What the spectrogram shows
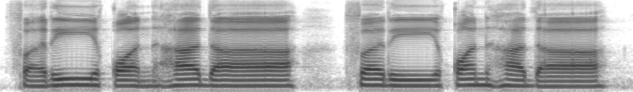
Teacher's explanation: یہاں پر دیکھیں دو زبر یعنی تنوین، تنوین کے بعد حرف حلقی میں سے ہا آ رہا ہے تو یہاں پر ہم غنہ نہیں کریں گے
